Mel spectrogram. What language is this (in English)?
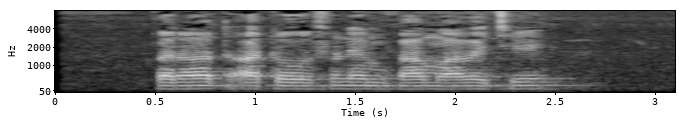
Goaria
